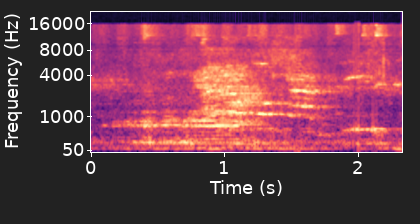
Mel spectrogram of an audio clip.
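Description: Children's voices in the background, talking and calling for about a second and a half, with no clear words.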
